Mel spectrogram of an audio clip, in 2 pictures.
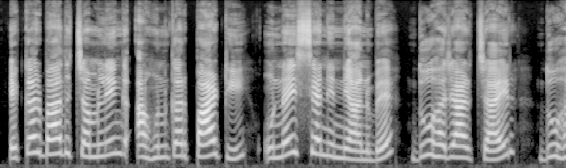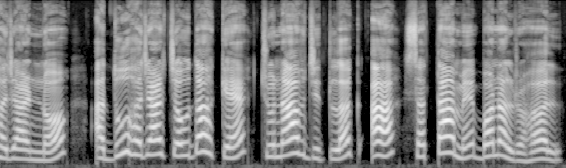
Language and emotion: Maithili, neutral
